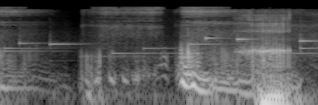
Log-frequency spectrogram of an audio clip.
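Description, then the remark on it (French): A sleeping baby girl's soft snoring breaths, several raspy inhales and exhales that swell louder toward the end, with faint tinkling, chime-like tones drifting above them. “Presque aussi beau que le son de son sommeil.”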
